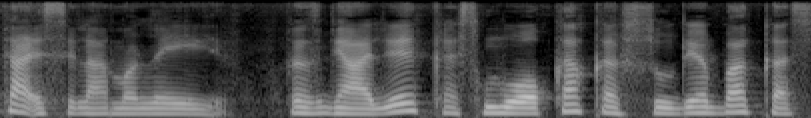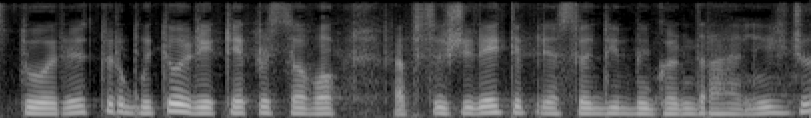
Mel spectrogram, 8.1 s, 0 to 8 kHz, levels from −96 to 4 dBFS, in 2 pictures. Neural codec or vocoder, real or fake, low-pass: codec, 16 kHz, 1 kbps, FunCodec, trained on Chinese and English, 50 frames a second; fake; 7.2 kHz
